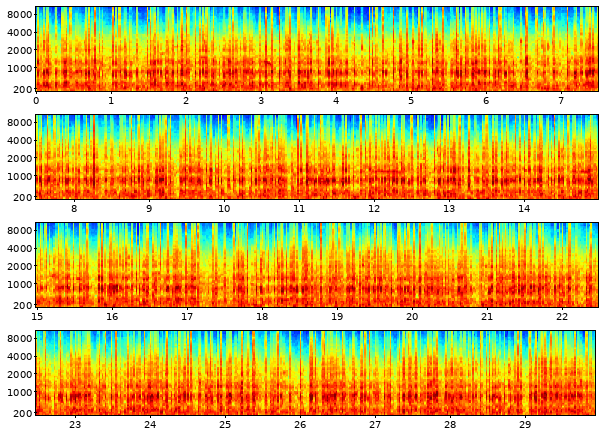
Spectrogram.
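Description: Aerial fireworks in a dense barrage: many shell bursts and crackles overlapping into one steady, unbroken rumble with no gaps between reports.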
